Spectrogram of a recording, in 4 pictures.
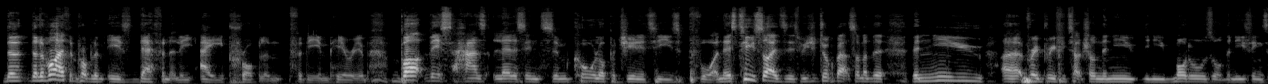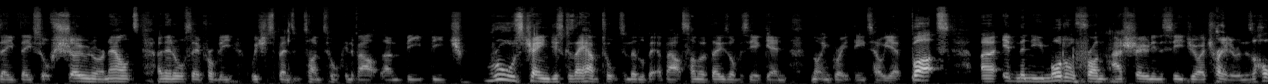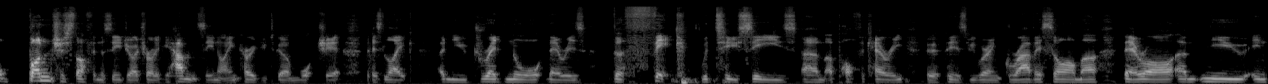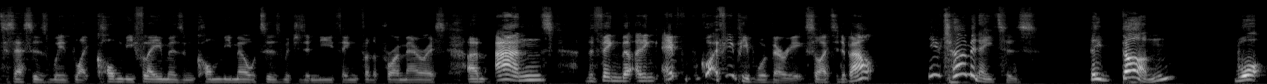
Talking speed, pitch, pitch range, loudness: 225 wpm, 130 Hz, 120-170 Hz, -28 LUFS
